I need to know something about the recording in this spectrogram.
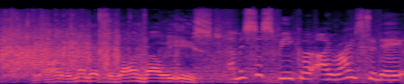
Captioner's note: some Applause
